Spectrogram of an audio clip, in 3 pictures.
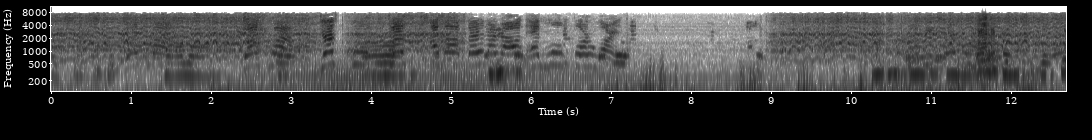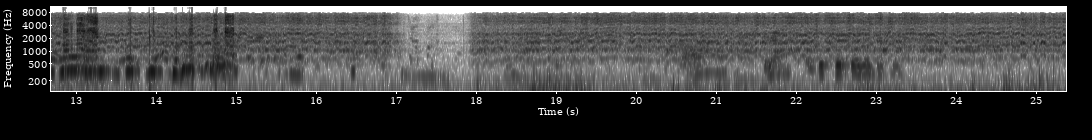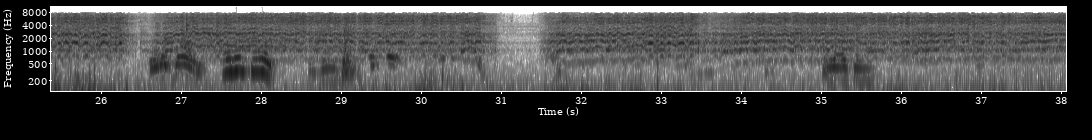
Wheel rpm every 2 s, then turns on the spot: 160, 120, 60, 0, 100, 140, 130, 160, 70, 140, 160, 160, 160, 120, 160, 100, 140, 150, 160.
16-18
